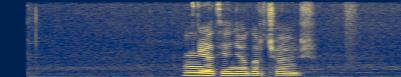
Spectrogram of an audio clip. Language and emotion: Russian, neutral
